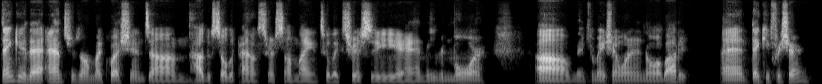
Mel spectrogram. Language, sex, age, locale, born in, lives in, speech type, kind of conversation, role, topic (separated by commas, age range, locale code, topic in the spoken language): English, male, 40-44, en-US, United States, United States, read, expert-assistant, asker, How do solar panels work and what should you know about using them at home?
